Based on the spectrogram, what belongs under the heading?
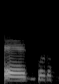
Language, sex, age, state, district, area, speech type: Tamil, female, 45-60, Tamil Nadu, Tiruvannamalai, rural, conversation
